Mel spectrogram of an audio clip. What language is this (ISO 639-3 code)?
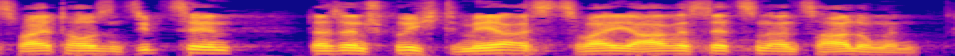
deu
